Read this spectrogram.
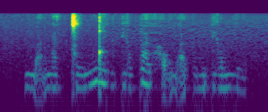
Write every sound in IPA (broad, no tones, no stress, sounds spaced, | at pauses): m a̰ ŋ a d ǀ ø m ŋ͡ǃ e ɡ pʲ ɔ p a ə̯ h ɔ̰ ŋ a̰ ʊ̯ p ɔ m pʲ ɔ mʲ ø ʊ̯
